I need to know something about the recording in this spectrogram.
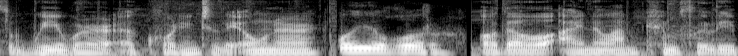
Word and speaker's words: Uyghur: The WeWorks are recognized as native to the Xinjiang WeWork Autonomous Region in northwest China and are one of China's 55 ethnic minorities. And yes, it's pronounced WeWork, according to the owner. Uyghur.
